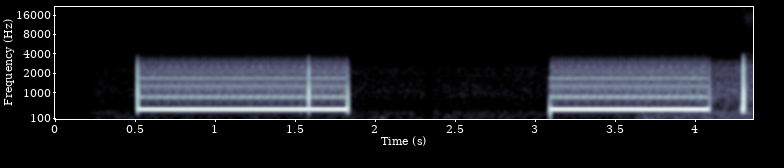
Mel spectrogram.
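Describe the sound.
A telephone rings during an incoming call: two long, steady electronic rings, each lasting over a second, separated by a silent pause. A brief click comes after the second ring.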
